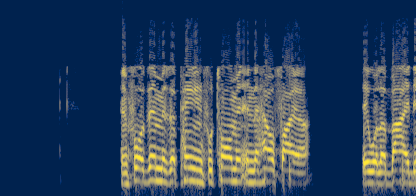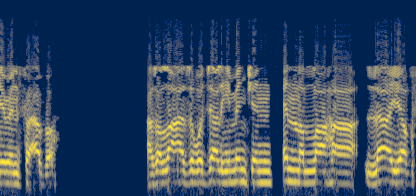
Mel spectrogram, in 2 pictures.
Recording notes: A Toronto Tele-Conference Event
